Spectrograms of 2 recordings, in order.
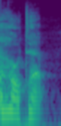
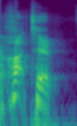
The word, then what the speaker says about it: hotep: You know, I didn't even pronounce it that way in my head. – What did you think it said? – It was like a hot tip.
